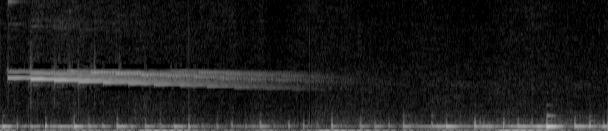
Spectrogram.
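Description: Synthesizer intro of a synth-pop record. A steady, pulsing mid-pitched tone plays throughout, with light clicks. A high whistling tone comes in at the start, slides slowly down and fades out about three seconds in.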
